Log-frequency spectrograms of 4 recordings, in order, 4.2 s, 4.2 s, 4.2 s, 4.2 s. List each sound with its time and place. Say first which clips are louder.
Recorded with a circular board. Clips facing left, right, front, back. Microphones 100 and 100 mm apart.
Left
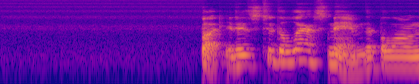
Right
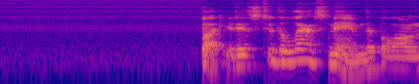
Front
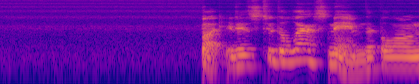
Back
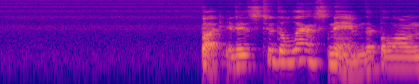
2.0 s a man speaking: left 4 dB, back 5 dB; 115° left, 1.4 m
